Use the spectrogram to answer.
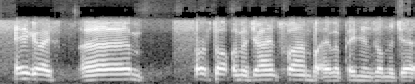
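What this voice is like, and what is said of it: Strong non-American accent. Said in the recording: “I love your accent. It's phenomenal. ... The accent doesn't seem to be going anywhere. ... an accent like that ... if you had just a normal American accent”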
